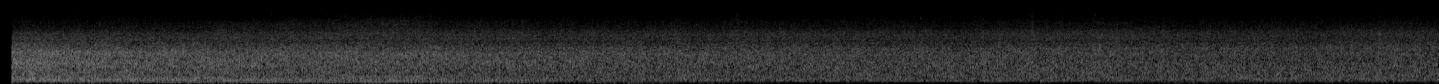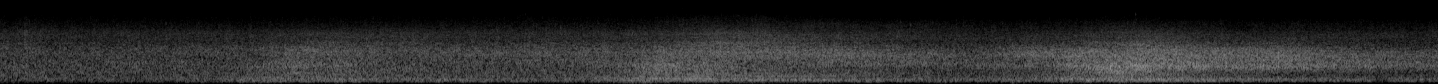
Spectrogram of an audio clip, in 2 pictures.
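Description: Steady rushing of a fast mountain river running over rocks. In the second half, three vehicles pass on a road, each swelling up and fading away over the river noise.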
